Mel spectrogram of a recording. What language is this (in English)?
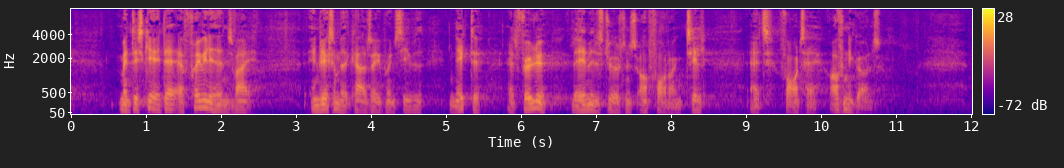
Danish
